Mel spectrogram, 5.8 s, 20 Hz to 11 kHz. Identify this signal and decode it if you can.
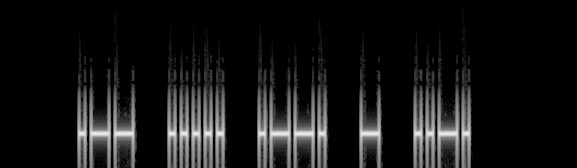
Morse code, heard as a keyed tone, about 20 wpm, spaced as for 15 wpm, 700 Hz. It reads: W5PTF
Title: 193 Lesson 31g - Letter v - Call Signs 20wpm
